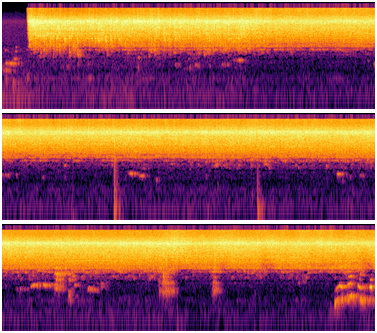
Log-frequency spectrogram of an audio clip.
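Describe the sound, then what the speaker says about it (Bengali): Boiled cauliflower florets fry in oil left from frying potatoes, giving a loud, steady hiss and sizzle that runs without pause, with a few faint clicks and light utensil taps beneath it. "ফুলকপিগুলোকেও একটু ভাজা করে নেব।"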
